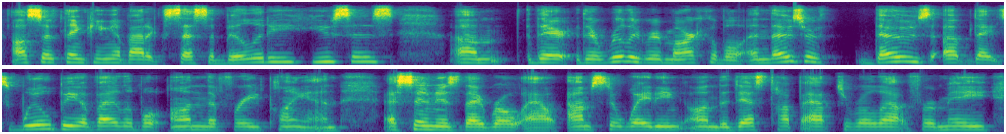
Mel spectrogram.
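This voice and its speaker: A woman with a low, warm, mellow voice leads a training webinar for educators. She talks in an easygoing, conversational way and often restarts a phrase as she thinks it through. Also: steady tone, normal speed. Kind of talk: conversational online training talk.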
